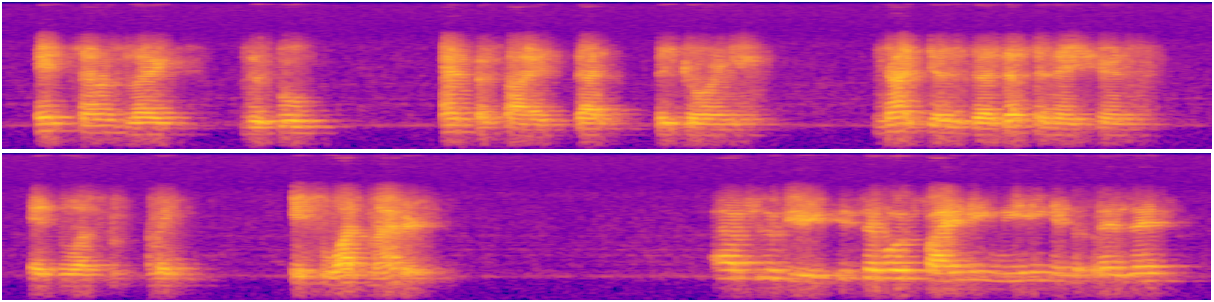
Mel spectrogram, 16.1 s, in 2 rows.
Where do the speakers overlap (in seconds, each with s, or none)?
none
